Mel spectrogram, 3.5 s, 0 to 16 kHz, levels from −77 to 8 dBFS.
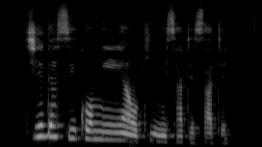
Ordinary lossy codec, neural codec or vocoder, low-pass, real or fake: AAC, 64 kbps; autoencoder, 48 kHz, 128 numbers a frame, DAC-VAE, trained on Japanese speech; 14.4 kHz; fake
